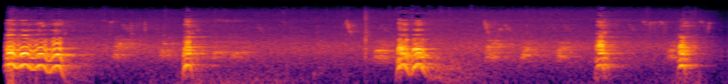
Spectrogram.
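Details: Large dog barking loudly: five deep, harsh barks at uneven gaps of one to three seconds, the first a quick double bark, each trailing off in a short echoing tail, with faint noise between them.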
